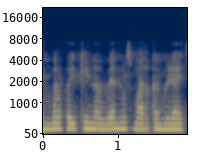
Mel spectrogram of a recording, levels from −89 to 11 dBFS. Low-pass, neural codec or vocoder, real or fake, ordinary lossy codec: 7.2 kHz; codec, 16 kHz, 2 kbps, FreqCodec, smaller model; fake; none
